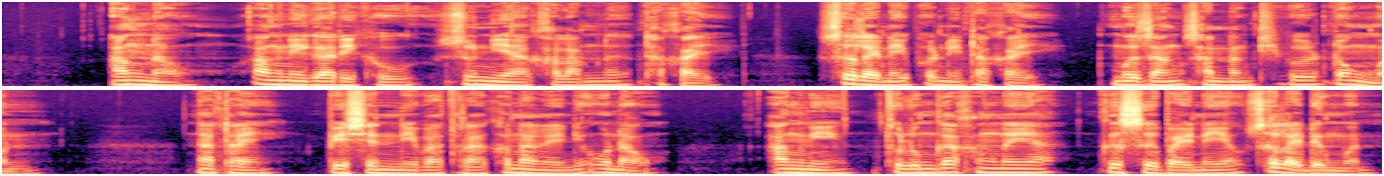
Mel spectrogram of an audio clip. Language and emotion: Bodo, sad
